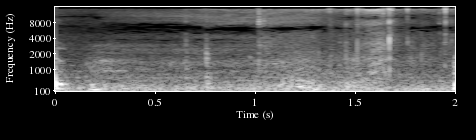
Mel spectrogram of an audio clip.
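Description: Faint rustling and crinkling as foil trading-card booster packs and a card are handled, with a few soft clicks.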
